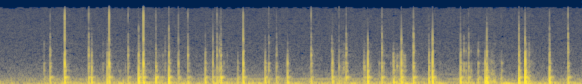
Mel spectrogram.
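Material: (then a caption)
Metal. Long acrylic nails tap the crossed silver metal X/Y microphone capsules on a Zoom recorder, which are small and hollow. Many quick, dry clicks patter irregularly at an uneven pace, each fading almost instantly over a low, dull thud.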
